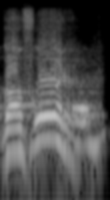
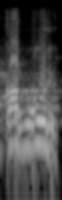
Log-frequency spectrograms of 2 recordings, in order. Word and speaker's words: Gofur: Gogigu kan bacanya ho. Go Gogigu. bukan ko, salah. Gofur, bukan kopur.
